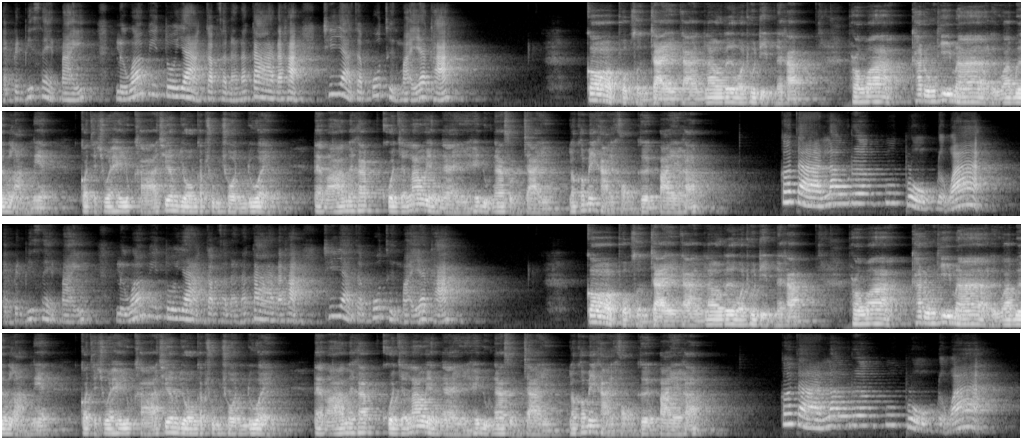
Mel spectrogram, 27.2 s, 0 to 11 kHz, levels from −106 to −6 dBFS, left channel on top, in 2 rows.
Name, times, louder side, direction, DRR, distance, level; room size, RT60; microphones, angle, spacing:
voice 1, 0.0-6.0 24.0-26.6, left 3 dB, 55° left, 5 dB, 0.5 m, -28 dB
voice 2, 7.8-10.6 11.0-14.2 14.6-17.2 17.7-22.8, right 1 dB, 5° left, 1 dB, 0.4 m, -23 dB
8.7 x 3.3 x 5.0 m, 1.3 s
head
